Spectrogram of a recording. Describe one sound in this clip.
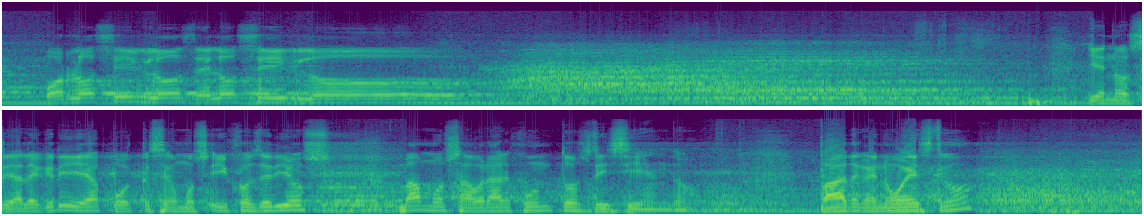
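A man sings a prayer through a microphone in an echoing hall.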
